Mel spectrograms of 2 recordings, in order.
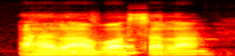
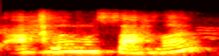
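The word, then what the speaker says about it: أهلا وسهلا: Ahlan wa salam. Good. Ahlan wa sahlan.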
